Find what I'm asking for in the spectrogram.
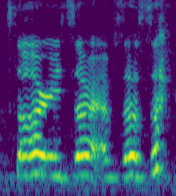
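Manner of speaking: loud, flustered, rushed sorry; frantic remorseful pleading; panicked apology. Acted. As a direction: fret over what you did.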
